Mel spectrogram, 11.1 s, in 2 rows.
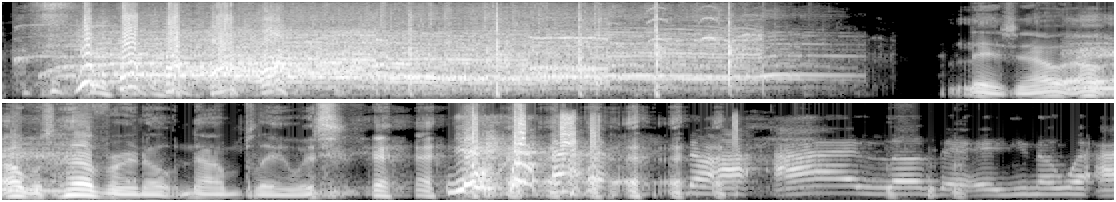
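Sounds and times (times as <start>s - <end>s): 
crowd cheering, whooping and laughing: 0.0s - 4.0s, 7.2s - 10.4s
sharp claps: 1.9s - 4.0s
speech: 4.9s - 11.1s.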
